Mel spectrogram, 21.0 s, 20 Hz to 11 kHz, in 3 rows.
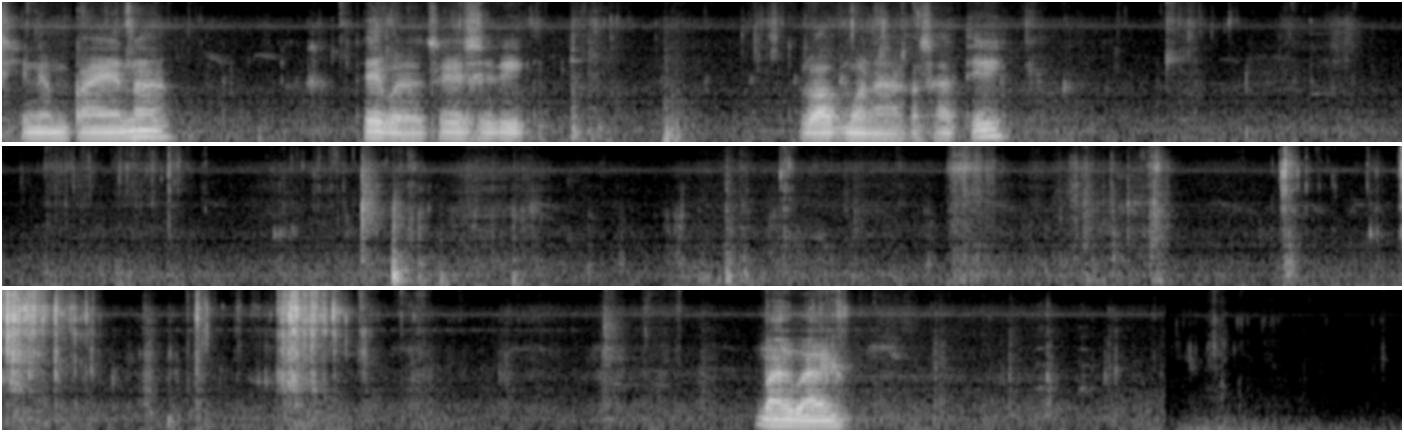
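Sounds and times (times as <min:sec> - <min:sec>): person chewing: 0:02.6 - 0:04.0, 0:05.0 - 0:11.9, 0:12.5 - 0:17.5
crunching: 0:02.6 - 0:16.2.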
